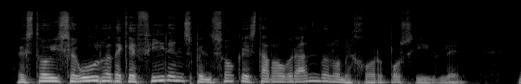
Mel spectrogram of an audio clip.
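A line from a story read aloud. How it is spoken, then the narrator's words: Gloomy voice. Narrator (Spanish): dijo con voz sombría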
